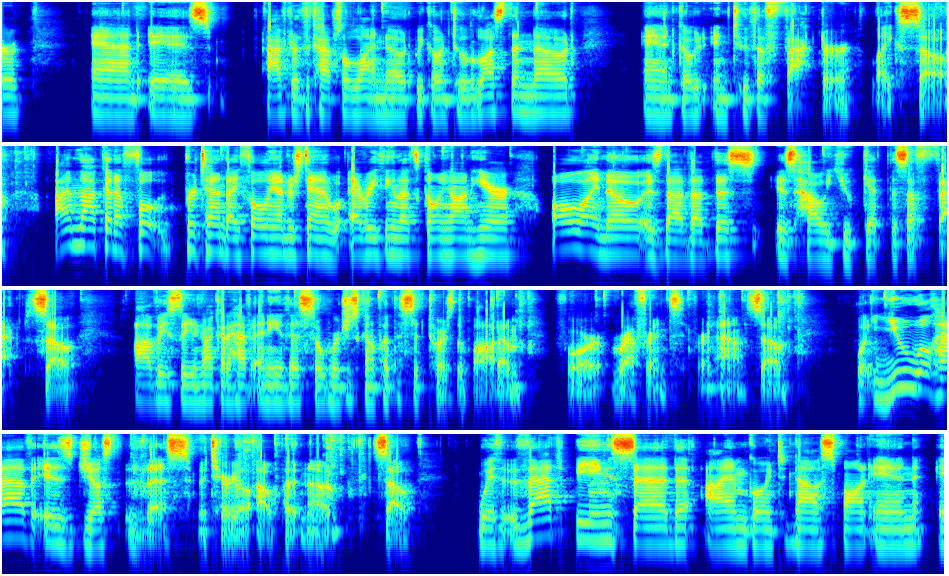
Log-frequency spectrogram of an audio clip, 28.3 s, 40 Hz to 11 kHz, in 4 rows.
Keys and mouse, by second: 0.5 click, 1.8 click, 3.4 click, 4.3 middle click, 6.0 middle click, 7.1 ctrl+s, 7.4 middle click, 7.8 click, 9.4 click, 10.3 click, 10.8 click, 11.7 ctrl+s, 11.9 middle click, 12.7 click, 14.0 middle click, 14.7-15.0 drag, 15.8 middle click, 16.2 g, 17.1 middle click, 17.7 click, 17.9 g, 19.0 drag, 19.3 g, 20.0 ctrl+s, 20.1 middle click, 20.6 click, 21.3 middle click, 21.8 click, 22.1 g, 23.0 ctrl+s, 23.2 click, 23.7 ctrl+s, 24.1 middle click, 24.6 middle click, 26.1 middle click, 26.9 middle click, 27.8 middle click.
